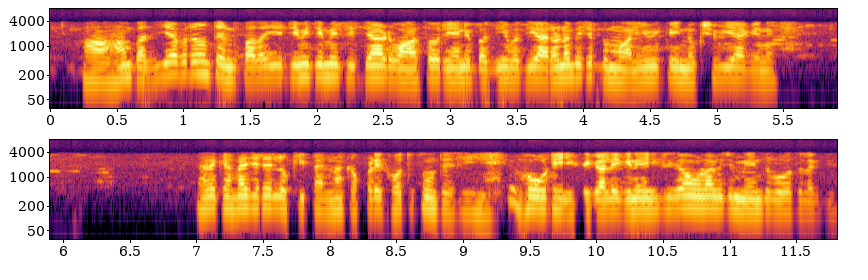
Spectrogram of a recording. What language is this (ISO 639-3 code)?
pan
